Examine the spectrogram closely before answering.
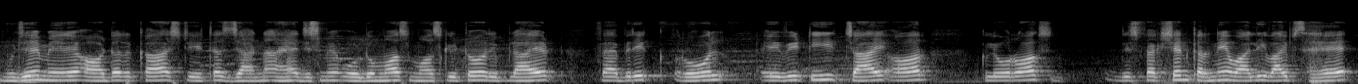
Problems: constant background noise, background conversations at intervals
